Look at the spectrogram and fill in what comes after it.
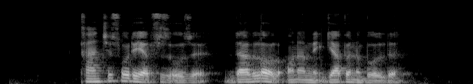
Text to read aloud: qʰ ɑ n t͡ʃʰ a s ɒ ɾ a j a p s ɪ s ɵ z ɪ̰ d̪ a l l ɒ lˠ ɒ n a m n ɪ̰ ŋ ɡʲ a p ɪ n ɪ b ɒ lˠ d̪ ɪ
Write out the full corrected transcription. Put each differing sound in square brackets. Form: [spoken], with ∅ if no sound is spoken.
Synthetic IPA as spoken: qʰ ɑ n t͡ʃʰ a s [o] ɾ a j a p s ɪ [z] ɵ z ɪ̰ d̪ a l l ɒ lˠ ɒ n a m n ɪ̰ ŋ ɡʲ a p ɪ n ɪ b [o] lˠ d̪ ɪ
